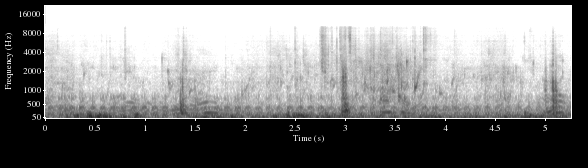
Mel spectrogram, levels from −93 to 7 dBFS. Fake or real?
fake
